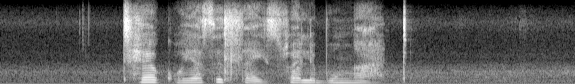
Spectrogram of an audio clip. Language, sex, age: Southern Sotho, female, 19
